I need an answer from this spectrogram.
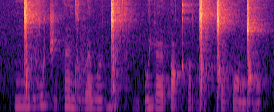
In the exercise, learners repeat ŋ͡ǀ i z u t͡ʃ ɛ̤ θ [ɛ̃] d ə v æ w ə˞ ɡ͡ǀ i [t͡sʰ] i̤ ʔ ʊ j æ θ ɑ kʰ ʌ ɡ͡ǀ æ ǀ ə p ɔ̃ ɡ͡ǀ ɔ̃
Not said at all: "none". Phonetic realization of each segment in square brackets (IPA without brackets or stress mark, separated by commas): ɛ̃, t͡sʰ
